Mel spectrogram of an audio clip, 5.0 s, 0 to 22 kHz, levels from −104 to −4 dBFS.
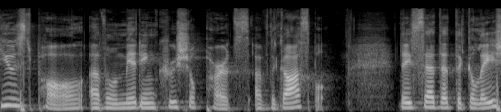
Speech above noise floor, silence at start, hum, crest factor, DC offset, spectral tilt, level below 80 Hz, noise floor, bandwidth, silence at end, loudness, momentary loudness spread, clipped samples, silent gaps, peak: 20 dB; 0 s; none; 20 dB; under 0.1%; -4 dB/octave; -72 dBFS; -57 dBFS; 16 kHz; 0 s; -37 LUFS; 19 LU; under 0.1%; none; -16 dBFS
